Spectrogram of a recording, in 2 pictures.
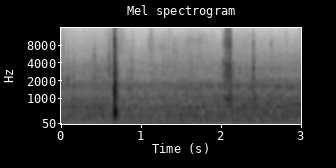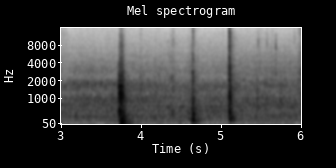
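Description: A few sharp clicks and knocks from handling a car's doors and interior fittings, with one heavier thump a little past halfway, over a steady low hum.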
